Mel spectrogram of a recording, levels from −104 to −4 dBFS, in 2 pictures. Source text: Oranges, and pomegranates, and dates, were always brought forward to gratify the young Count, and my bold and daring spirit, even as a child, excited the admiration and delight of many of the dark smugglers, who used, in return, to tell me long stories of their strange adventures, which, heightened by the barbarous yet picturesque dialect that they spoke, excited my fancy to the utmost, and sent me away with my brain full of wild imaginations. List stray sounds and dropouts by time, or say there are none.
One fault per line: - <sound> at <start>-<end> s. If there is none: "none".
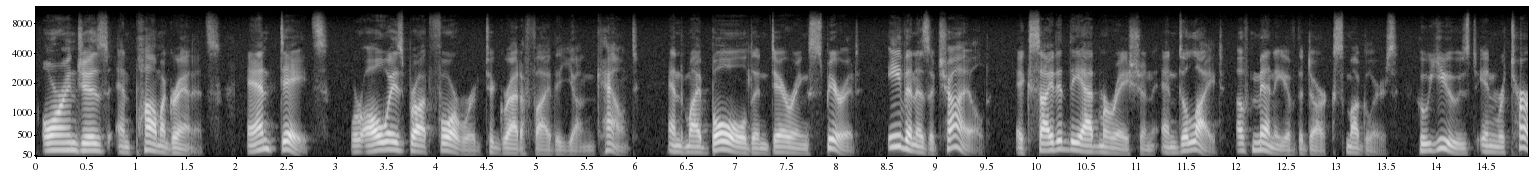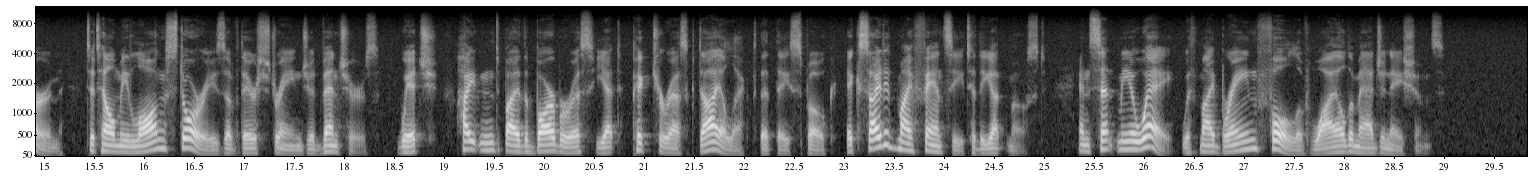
none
